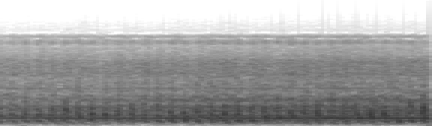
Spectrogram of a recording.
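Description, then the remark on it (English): A helicopter hovers, its engine and rotor making a steady, loud, throbbing drone with a fast rhythmic pulse that never lets up. Nobody speaks. “You turn this egg-beater around and go back to the airport.”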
